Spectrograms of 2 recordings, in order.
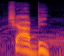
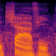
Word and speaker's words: Xavi: Ja, zijn naam wordt dus uitgesproken als Xavi in plaats van Xavi.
